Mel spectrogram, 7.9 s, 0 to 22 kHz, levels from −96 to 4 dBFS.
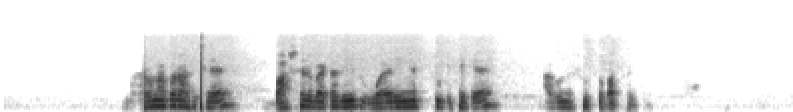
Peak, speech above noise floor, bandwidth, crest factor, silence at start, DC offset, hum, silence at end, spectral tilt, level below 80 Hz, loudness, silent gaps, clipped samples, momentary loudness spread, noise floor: -6 dBFS; 66 dB; 5 kHz; 20 dB; 1.4 s; under 0.1%; none; 1.6 s; -10.5 dB/octave; -62 dBFS; -24 LUFS; none; under 0.1%; 11 LU; -90 dBFS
